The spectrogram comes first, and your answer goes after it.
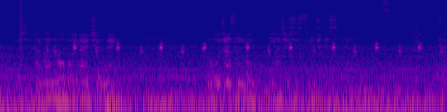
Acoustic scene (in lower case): car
